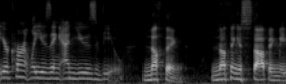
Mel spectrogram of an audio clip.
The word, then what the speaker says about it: Vue: to use the hashtag TD view v u e because that's how you spell it and we want you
